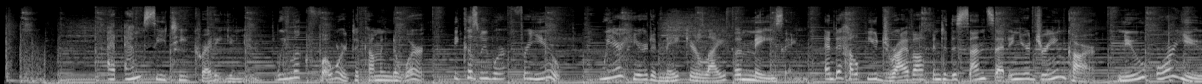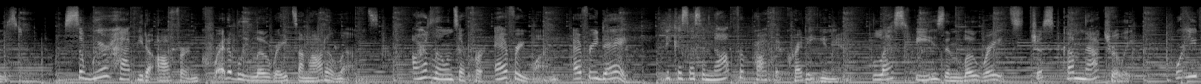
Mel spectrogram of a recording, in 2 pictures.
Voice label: Soft Sell

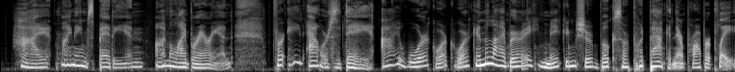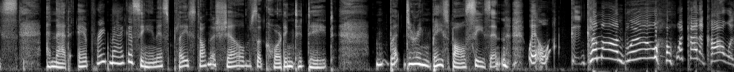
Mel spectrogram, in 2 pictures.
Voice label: Mature

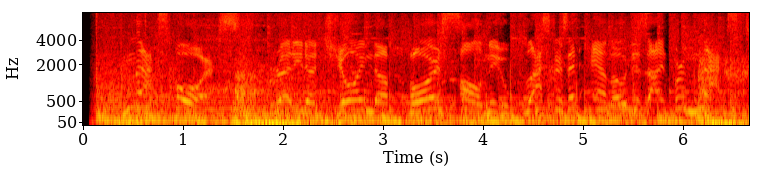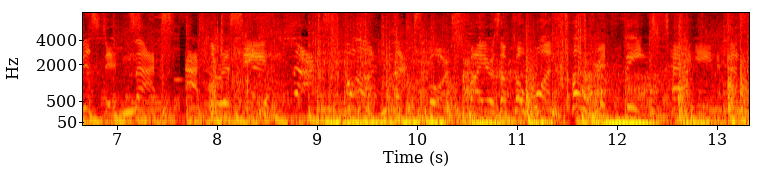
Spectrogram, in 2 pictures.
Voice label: Hard Sell

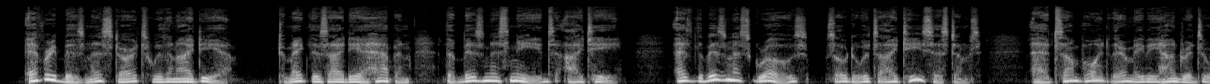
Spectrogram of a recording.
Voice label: eLearning

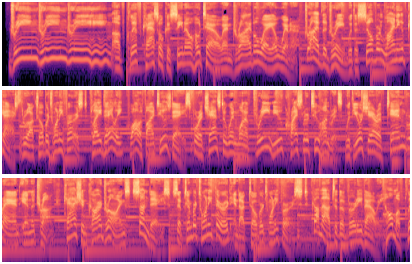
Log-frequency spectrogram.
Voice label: Soft Spoken

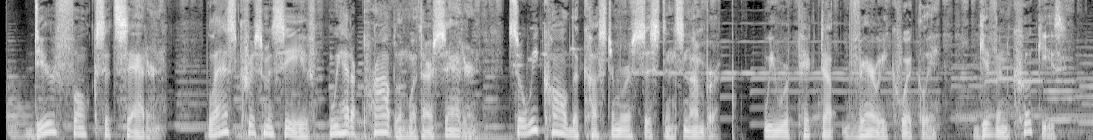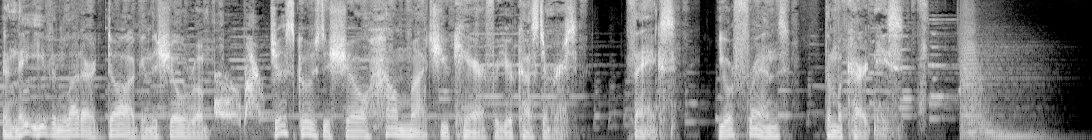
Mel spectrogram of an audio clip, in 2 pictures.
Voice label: Conversational

